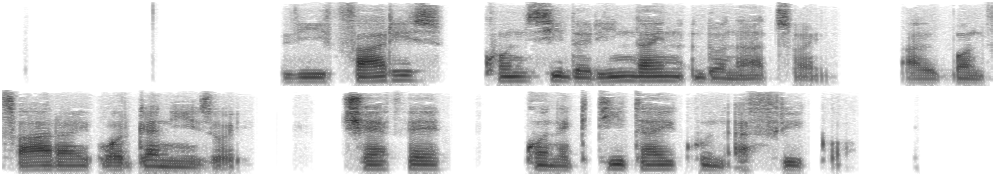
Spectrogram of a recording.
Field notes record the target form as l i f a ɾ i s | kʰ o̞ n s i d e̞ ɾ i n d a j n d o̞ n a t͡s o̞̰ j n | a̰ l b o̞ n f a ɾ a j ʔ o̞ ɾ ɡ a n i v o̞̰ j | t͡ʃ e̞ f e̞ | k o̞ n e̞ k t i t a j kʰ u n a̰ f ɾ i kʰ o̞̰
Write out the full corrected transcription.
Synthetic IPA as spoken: l i f a ɾ i s | kʰ o̞ n s i d e̞ ɾ i n d a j n d o̞ n a t͡s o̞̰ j n | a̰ l b o̞ n f a ɾ a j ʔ o̞ ɾ ɡ a n i z o̞̰ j | t͡ʃ e̞ f e̞ | k o̞ n e̞ k t i t a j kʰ u n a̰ f ɾ i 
